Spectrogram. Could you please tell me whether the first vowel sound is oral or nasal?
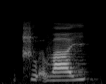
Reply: oral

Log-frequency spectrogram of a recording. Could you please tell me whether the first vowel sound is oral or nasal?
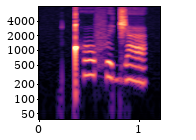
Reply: oral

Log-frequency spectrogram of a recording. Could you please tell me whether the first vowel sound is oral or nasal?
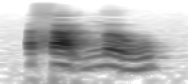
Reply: oral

